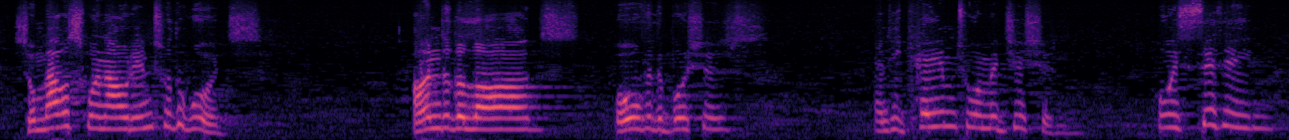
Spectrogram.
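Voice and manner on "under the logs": plain reading voice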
